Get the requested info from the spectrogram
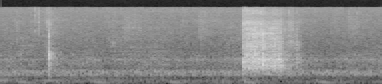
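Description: A small cooling fan hums steadily in the background, with a brief scrape of parts being handled about one and a half seconds in, the loudest sound, and a small click near the start.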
